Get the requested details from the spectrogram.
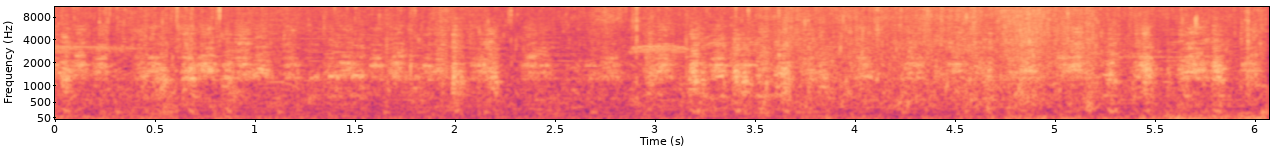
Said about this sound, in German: Oh, schau mal, Ivo, da ist ein kleiner See mit Enten.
